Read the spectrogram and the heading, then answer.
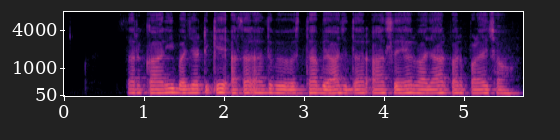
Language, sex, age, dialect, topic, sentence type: Maithili, male, 18-24, Eastern / Thethi, banking, statement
